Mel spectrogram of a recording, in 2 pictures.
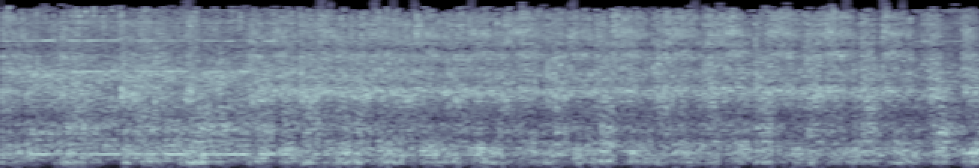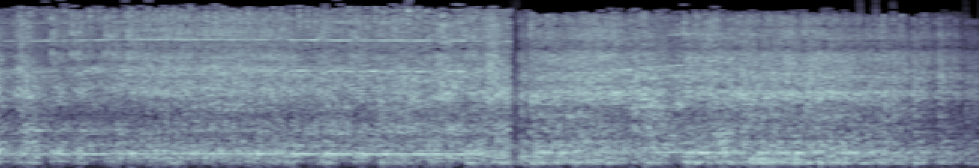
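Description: An electric mixer whips egg whites while sugar is added gradually. A loud, steady whirring motor drone runs throughout, with one brief dip partway through.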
